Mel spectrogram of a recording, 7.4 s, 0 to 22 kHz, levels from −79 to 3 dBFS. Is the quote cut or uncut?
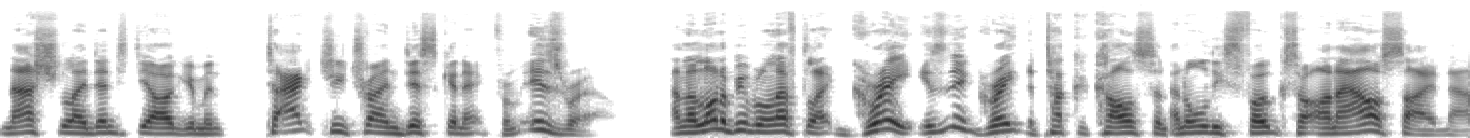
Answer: cut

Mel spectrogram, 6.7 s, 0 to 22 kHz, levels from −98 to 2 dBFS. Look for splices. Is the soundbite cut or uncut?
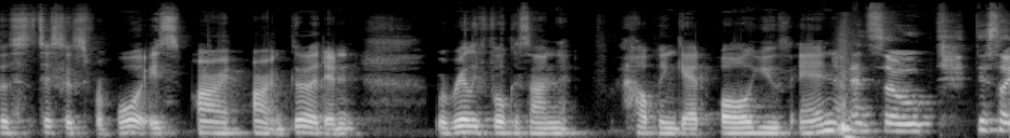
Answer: cut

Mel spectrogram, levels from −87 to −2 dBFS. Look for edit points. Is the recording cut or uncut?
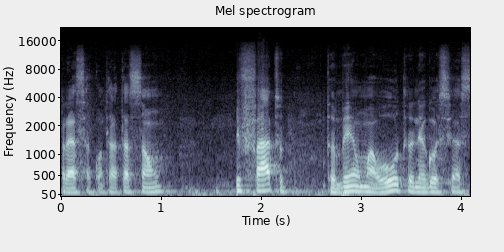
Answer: cut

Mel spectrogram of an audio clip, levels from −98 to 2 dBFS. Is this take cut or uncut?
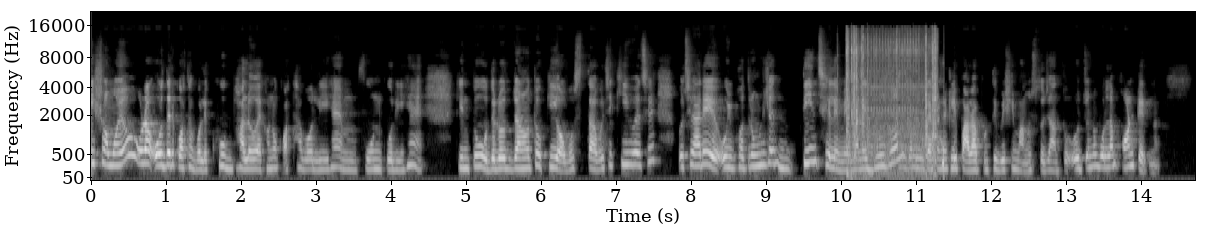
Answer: cut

